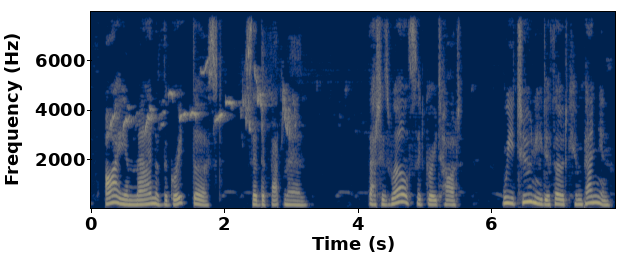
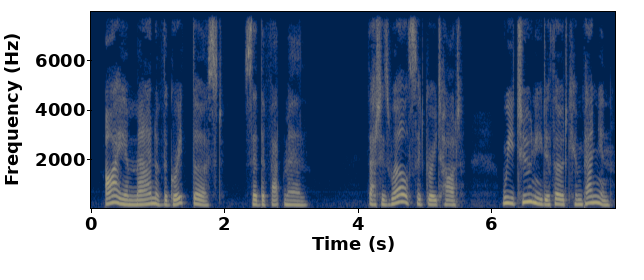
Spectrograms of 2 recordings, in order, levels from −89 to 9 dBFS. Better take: second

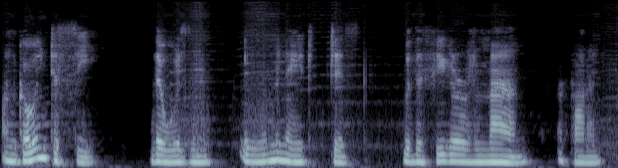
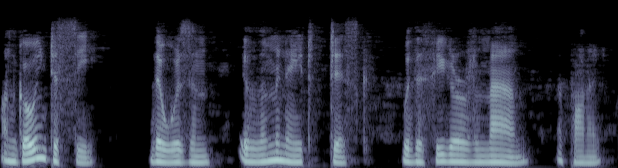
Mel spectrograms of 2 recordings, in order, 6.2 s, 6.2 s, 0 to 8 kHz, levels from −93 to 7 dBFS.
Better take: second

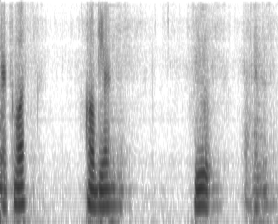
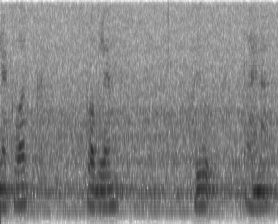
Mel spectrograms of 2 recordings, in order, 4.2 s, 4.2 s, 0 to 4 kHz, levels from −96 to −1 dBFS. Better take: second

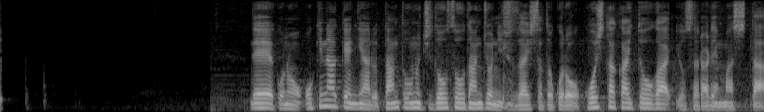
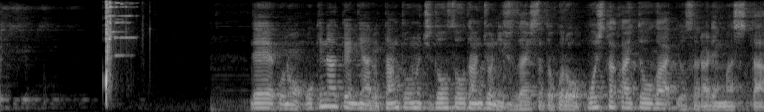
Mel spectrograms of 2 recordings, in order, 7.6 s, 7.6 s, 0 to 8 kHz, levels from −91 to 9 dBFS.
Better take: first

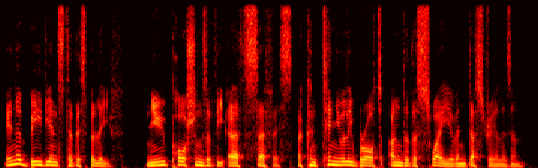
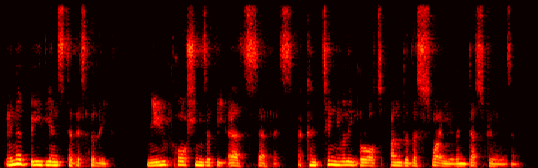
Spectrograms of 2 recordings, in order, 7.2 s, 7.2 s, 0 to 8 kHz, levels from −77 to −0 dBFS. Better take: first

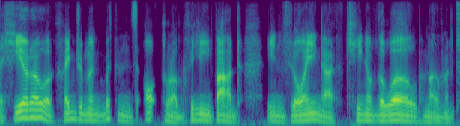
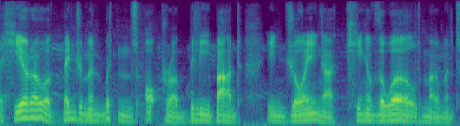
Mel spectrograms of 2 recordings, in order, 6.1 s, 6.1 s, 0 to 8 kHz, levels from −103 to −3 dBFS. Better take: second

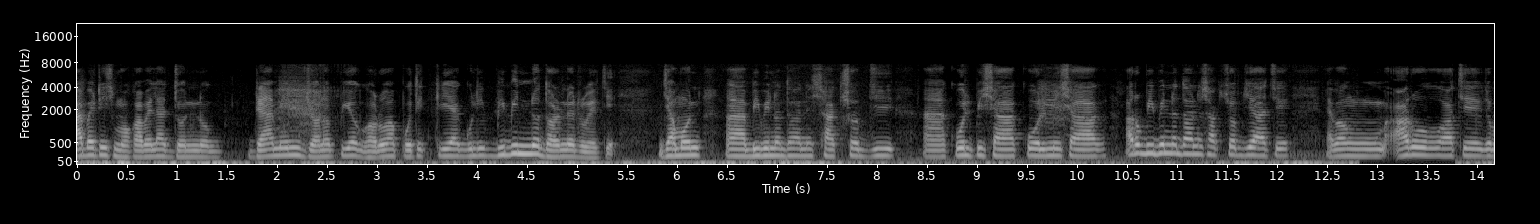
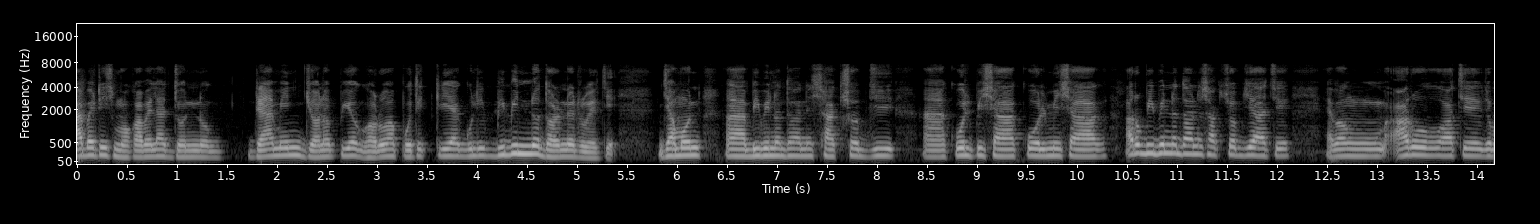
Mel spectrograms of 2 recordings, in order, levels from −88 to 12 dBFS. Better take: second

